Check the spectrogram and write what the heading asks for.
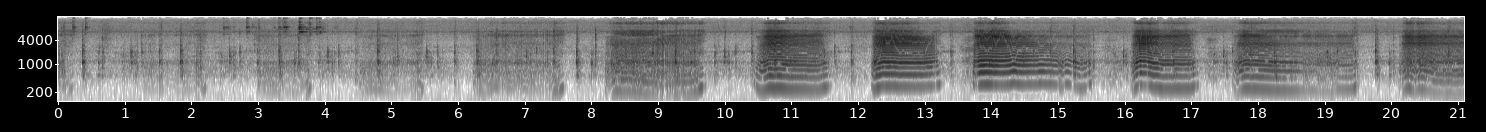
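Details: Sleeping infant snoring and making noises while dreaming: repeated voiced, slightly squeaky snores with each breath, quiet at first then louder.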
